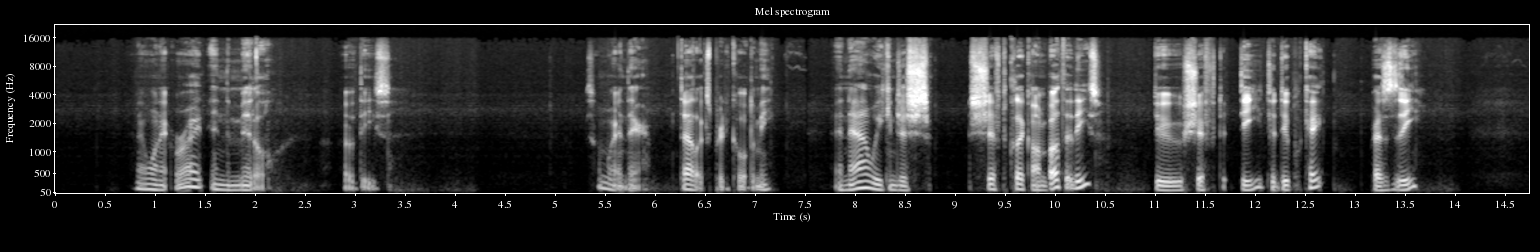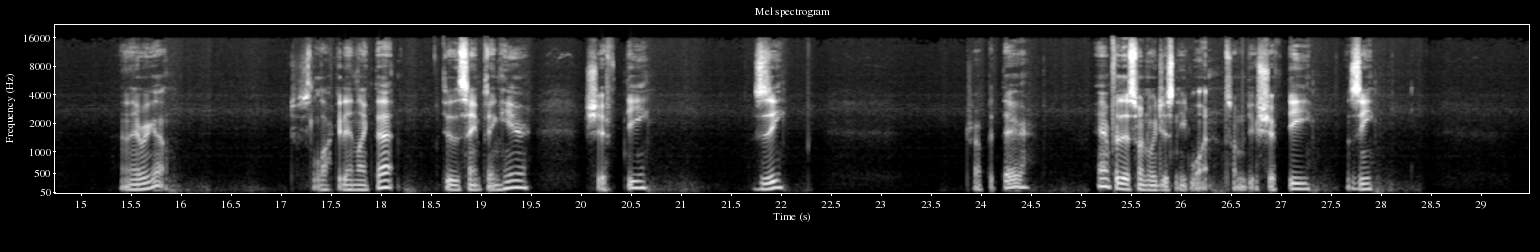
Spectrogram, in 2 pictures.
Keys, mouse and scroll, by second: 6.4-7.3 scroll down 4, 7.3 middle click, 7.4-8.4 scroll up 1, 8.4-8.8 scroll up 1, 8.8 click, 9.5 shift+click, 10.2-11.7 middle drag, 11.7 shift+d, 18.5 click, 20.4 shift+d, 25.3 click, 26.8 shift+d.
